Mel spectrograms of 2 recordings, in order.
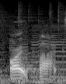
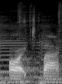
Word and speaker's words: Ourtbox: And that is where the name derived from, Ourtbox, spelled O-U-R for hour, and I added the T, the pronunciation became Ourtbox.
